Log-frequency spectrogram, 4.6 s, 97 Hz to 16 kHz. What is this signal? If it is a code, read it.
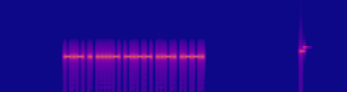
Morse code, heard as a keyed tone, about 44 wpm, 700 Hz. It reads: KE4YFP
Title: USA Call Signs 45wpm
